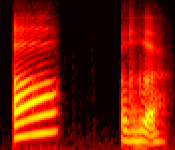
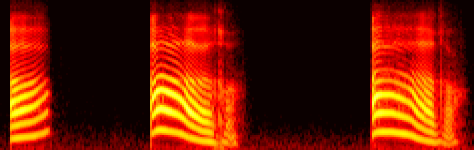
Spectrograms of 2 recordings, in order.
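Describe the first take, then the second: First: A held, pause, then R as "rrr"; separate sounds. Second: A held, then merged into a long AR; blended sounds. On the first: Teacher showing pupils how to decode, separate sounds. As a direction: sound out A and R apart. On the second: Teacher showing pupils how to decode, blended sounds. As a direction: draw out ART as one "aar" sound. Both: Shown as a demonstration. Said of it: "on la prononce R".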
